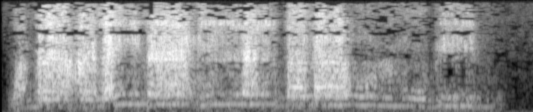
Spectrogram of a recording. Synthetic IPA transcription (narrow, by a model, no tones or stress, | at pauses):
wa̰maːʕalajnaːʔɪlːalbalaːʔʊlmʊbiːn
